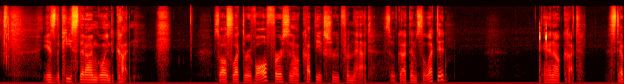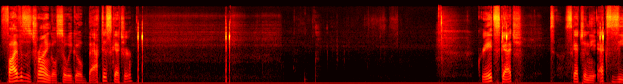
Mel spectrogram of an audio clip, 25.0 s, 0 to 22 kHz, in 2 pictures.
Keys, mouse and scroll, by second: 10.8-11.7 drag, 15.4-16.3 drag, 17.1-18.1 drag, 22.6 click, 24.5-24.9 drag.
